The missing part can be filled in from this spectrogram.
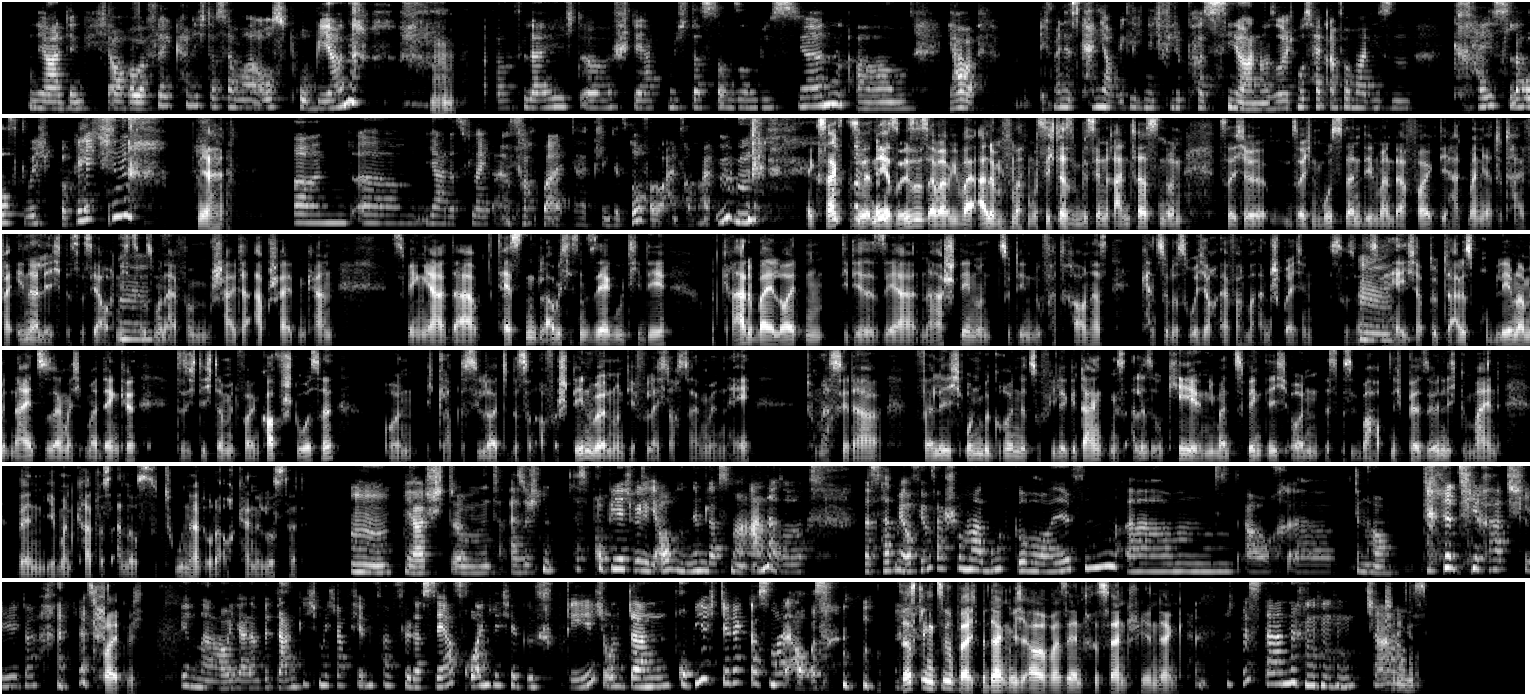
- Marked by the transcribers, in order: chuckle; laughing while speaking: "durchbrechen"; laughing while speaking: "Ja"; laughing while speaking: "einfach"; laugh; laughing while speaking: "Man muss sich"; other background noise; drawn out: "Ähm"; laugh; laughing while speaking: "die Ratschläge"; chuckle; giggle; other noise; giggle
- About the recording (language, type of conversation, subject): German, advice, Wie kann ich Nein sagen, ohne Schuldgefühle zu haben?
